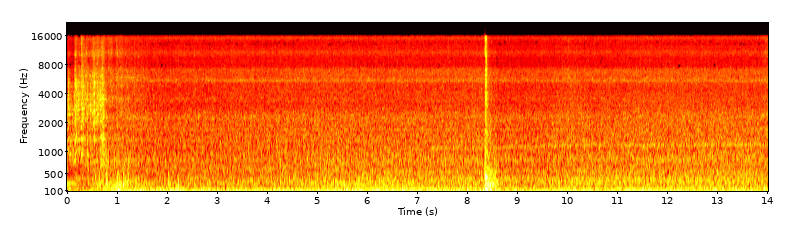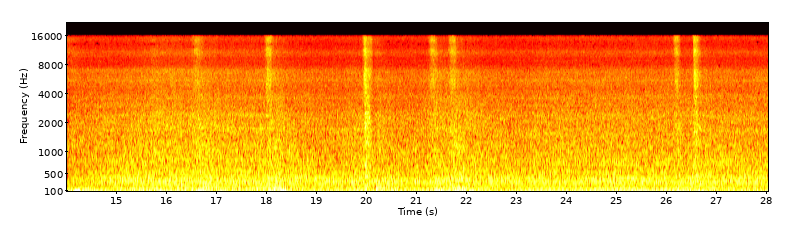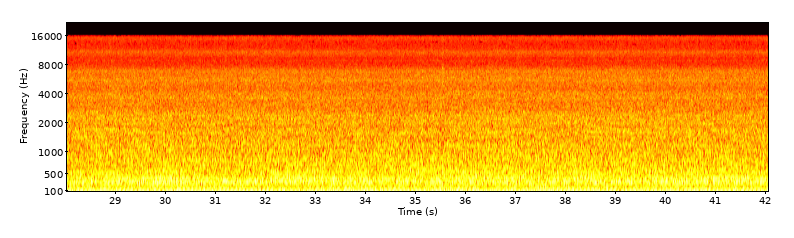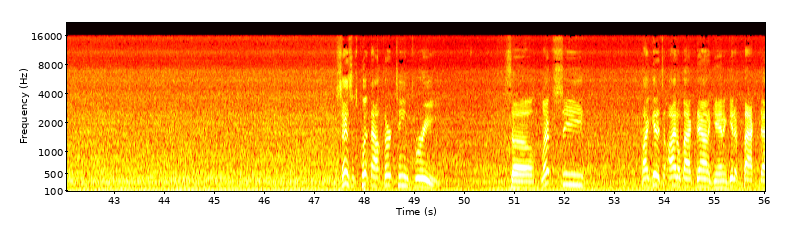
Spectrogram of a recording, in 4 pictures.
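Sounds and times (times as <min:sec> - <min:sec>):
engine clicks and knocks: 0:00.0 - 0:04.6, 0:05.3 - 0:09.4
car engine idling: 0:00.0 - 0:56.0.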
